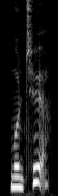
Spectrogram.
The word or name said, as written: montør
